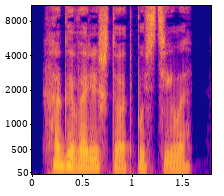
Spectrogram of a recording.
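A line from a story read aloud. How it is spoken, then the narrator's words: Scoffing snort. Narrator (Russian): хмыкнула она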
